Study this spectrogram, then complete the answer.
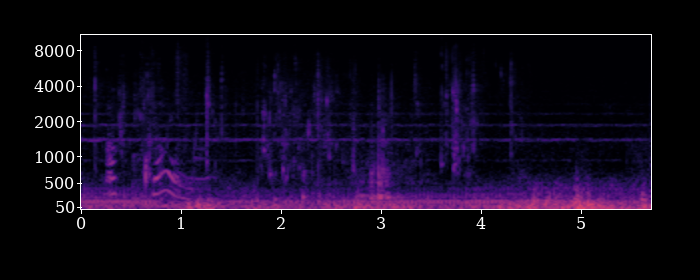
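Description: Feet squelch in wet mud.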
